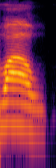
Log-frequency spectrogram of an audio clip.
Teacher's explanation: दोनों होठों से है, दोनों होठों की गोलाई से है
